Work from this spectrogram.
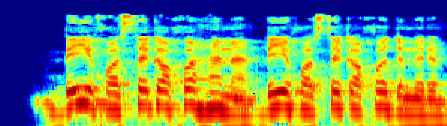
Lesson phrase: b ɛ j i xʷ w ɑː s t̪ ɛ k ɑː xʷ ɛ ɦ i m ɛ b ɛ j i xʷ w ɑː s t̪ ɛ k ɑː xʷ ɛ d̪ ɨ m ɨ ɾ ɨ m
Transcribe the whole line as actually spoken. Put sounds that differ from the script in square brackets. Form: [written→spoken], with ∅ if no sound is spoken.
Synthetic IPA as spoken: b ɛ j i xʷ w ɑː s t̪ ɛ k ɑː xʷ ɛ ɦ [i→ɛ] m ɛ b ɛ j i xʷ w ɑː s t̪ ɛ k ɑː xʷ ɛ d̪ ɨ m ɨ ɾ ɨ m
